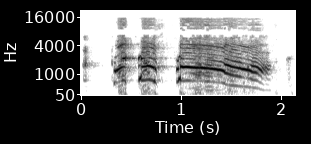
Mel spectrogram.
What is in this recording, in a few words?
rage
